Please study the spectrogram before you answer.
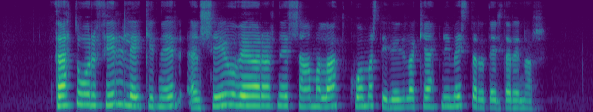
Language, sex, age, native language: Icelandic, female, 50-59, Icelandic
